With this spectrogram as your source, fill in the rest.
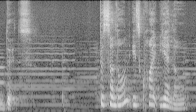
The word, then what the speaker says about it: Deutz: Augsburg Germany in 1838 in German it's called Deutsch but in French it's called Deutz the salon is quite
